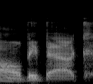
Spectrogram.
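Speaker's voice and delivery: very low, deep, plain cyborg voice. Performing a movie line after being asked: Terminator impression. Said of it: "let me do the "I'll be back."".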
